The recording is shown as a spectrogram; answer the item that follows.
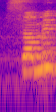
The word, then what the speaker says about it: सुमी: हम छोटा ओ की मात्रा को क्या करेंगे, जल्दी से प्रोनाउंस करेंगे, जल्दी से बोल देंगे। ओके, सुमी, सुमी, यानी इसमें बड़ी की मात्रा है तो हम थोड़ा सा टाइम देंगे, सुमी, नटखट सुमी।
